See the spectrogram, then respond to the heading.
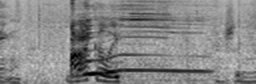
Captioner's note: screams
